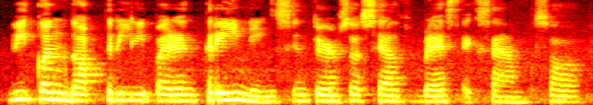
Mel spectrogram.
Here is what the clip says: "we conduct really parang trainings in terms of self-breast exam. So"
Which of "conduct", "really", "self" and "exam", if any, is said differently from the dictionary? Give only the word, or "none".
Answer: exam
